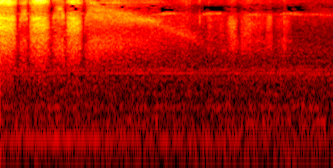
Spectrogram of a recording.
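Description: A plastic bottle of powdered tomato dust being shaken: three quick swishes of powder in the first half second, then a fading hiss.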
